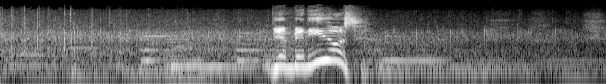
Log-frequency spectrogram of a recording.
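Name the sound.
audience applauding in welcome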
